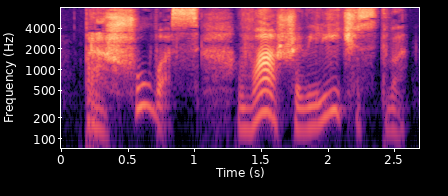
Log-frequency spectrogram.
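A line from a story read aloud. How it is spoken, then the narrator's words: Respectful whisper. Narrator (Russian): Главный сборщик улыбок добавил шепотом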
